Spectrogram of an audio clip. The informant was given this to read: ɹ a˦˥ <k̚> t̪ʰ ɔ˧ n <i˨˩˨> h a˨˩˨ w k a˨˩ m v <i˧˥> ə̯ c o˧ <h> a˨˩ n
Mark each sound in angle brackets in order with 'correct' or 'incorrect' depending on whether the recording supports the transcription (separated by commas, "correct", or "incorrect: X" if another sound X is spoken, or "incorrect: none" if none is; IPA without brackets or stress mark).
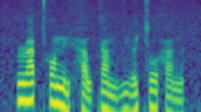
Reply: incorrect: t̚, correct, incorrect: i˨˩˦, correct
